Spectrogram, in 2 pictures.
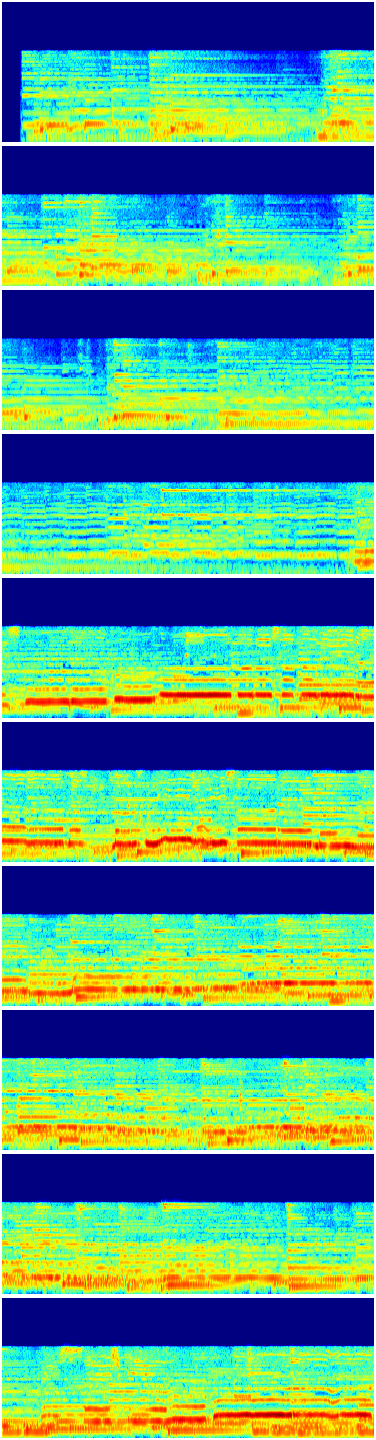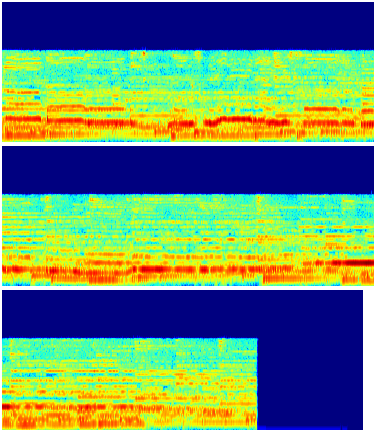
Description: Vocal,Violin
Bagpipe,Accordion,Vocals
Kokle,Keyboards,Kalimba,China flute,Vocals
Acoustic & Electric guitars
Fretless,Acoustic & Double bass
